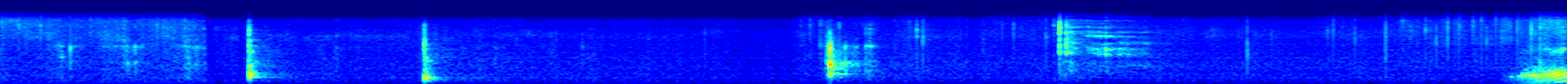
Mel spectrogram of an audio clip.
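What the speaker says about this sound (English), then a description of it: "We need to chop up some garlic." Knife chopping garlic on a board in a kitchen, giving a handful of separate crisp taps spaced a second or so apart, close and moderately quiet, with no talk.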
